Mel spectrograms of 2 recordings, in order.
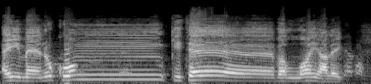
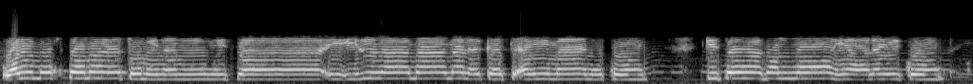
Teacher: الميم فيها غنة لكن غنة ضعيفة جدا جدا يعني، اللي هي مصاحبة للحرف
